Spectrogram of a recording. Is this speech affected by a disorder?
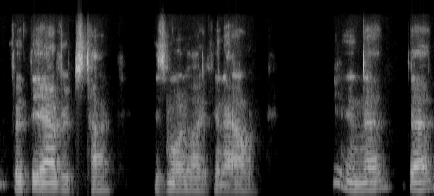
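Yes: Parkinson's disease.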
